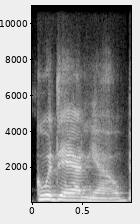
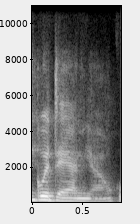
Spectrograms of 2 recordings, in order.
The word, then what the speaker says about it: Guadagno: How do you say your last name? – Guadagno, Betty Guadagno. – Guadagno.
